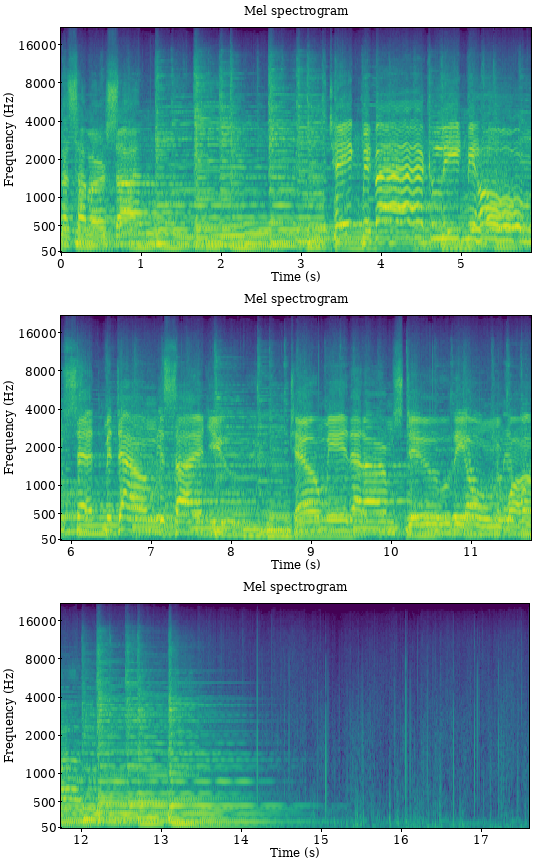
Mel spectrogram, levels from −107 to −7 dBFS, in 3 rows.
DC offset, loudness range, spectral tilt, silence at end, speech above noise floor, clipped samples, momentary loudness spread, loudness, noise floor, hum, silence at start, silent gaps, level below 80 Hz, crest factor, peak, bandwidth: under 0.1%; 8 LU; -5 dB/octave; 3.05 s; 34 dB; under 0.1%; 6 LU; -17 LUFS; -50 dBFS; none; 0 s; none; -46 dBFS; 16 dB; -2 dBFS; 16.5 kHz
